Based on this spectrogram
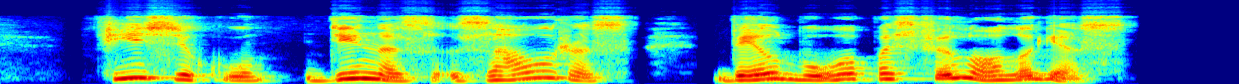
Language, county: Lithuanian, Utena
